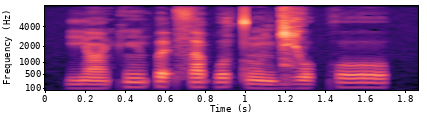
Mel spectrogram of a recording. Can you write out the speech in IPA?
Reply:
jã˨kĩ˦pɛ˦ʔsä˦˨ po˦˨tũ˨ d͡ʑo˨ko˦

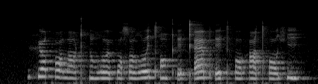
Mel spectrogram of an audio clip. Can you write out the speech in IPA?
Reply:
xyqʷɛ ðˤækʰĩʁʷœpœ sˤuʁʷitʼɔ̃ kʼekʼæpʼe tʰɔxɑtʰɔçĩ

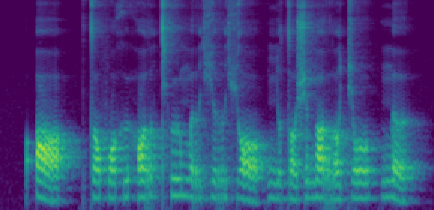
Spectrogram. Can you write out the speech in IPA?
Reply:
ʔɒ | tɔfɔxɯhɔr cʰɯ mərçɯrçɔ | ɲotɔʃənɒ rɔco | nə

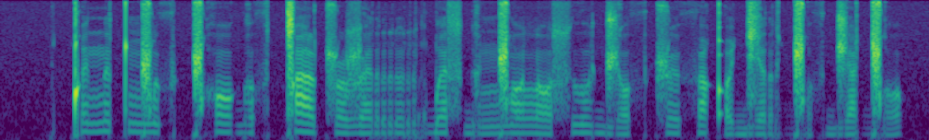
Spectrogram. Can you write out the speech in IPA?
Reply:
ǃɘnətŋ͡ǁuθ ǁʰɔɡɔθ ǀaʈ͡ʂɔ ʐɐrurɡ͡bɐsɡø ŋ͡ǁɔlɔsðu d͡ʒɔθʈ͡ʂø θɘqʼu d͡ʑɐrɡ͡ǁɔθ d͡ʒaɡ͡ǁɔ

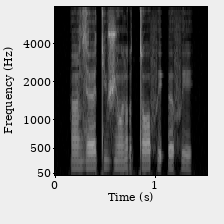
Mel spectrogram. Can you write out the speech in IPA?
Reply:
ãzɜ tyʒɔ̃r tɔfɪ ʔəfɪ

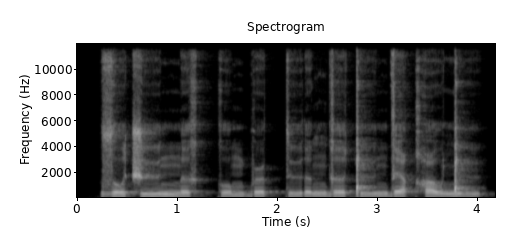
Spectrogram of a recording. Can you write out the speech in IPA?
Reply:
zoː˦t͡ʃʉː˦nːəː˨x kːo˨mbə˞˨ tːʉ˨ɾə˨ ŋɡəː˦ǃʉ˨ndɛ˦qʰo˦˨ ŋ͡ǃʉ˨

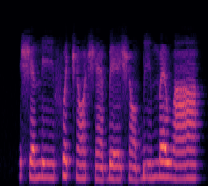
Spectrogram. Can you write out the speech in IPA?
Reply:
ʃɛ˨niː˨fə˧t͡ʃɔ̃˨ ʃɛ̃˨ɓeː˨ʃɔ̃˨ ɓi˧mɛ˦ wã˧

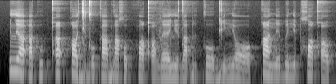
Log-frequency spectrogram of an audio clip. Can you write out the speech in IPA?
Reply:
lʲaʔak upqʼeʔ qodʲudoka bwaχuʔhɔqʼo vɛlʲɘdaɓɨ ko ɡinʲɔ | qɛneɓɘ nʲapχɔqʼo

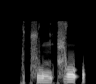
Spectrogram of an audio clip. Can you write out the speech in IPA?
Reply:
t͡su˨˩mt͡ɕo˦ʔ

